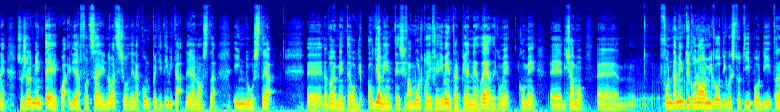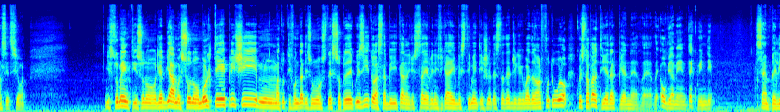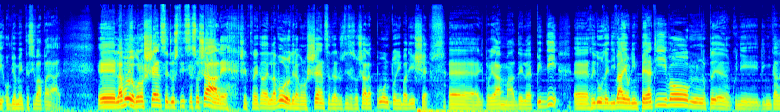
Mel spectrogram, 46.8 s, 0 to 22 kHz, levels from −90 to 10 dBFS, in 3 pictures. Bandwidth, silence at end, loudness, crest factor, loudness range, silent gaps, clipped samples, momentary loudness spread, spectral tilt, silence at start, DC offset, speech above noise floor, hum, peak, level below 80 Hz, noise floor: 19 kHz; 0 s; -21 LUFS; 16 dB; 10 LU; none; under 0.1%; 14 LU; -5 dB/octave; 0 s; under 0.1%; 29 dB; none; -6 dBFS; -44 dBFS; -50 dBFS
